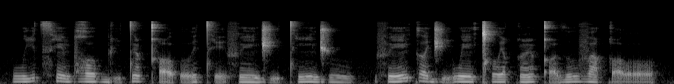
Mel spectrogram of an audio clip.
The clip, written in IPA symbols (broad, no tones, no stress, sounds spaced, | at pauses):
w i t͡sʰ ẽ b ʁ o b ḭ t ẽ qʰ ɔ̰ ʔ o̰ ɪ̯ tʰ ḛ f ẽ d͡ʒ ḭ tʰ ĩ d͡ʒ u | f ẽ k ʌ d͡ʒ ḭ w ẽ ǀʰ o j q ĩ qʼ o̰ ð u v a q ɔ̰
